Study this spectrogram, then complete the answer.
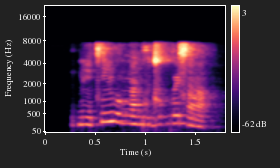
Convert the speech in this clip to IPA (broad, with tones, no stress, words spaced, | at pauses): ɓĩ˨t͡sĩ˦ βʊ˦ŋã˦ɡu˨du˦ ɡʷe˦sã˨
